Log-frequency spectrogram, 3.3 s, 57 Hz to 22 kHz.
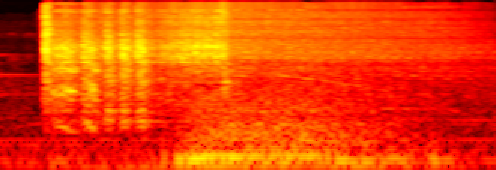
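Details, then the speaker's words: Toyota 4Runner crank no start, owner suspected the fuel pump: the starter spins the engine at a steady four beats a second and it never catches while the pump is heard running; likely just out of gas. "I can hear the pump run so I'm hoping it's just out of gas"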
